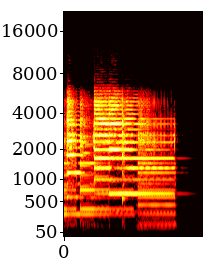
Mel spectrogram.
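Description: An electric guitar strums a distorted chord several times with a low open D string ringing beneath, then stops and fades out.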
